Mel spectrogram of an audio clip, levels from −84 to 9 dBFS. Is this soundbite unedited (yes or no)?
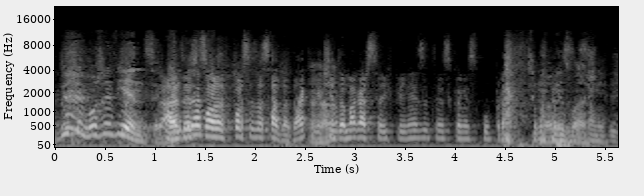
yes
